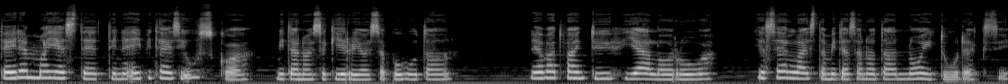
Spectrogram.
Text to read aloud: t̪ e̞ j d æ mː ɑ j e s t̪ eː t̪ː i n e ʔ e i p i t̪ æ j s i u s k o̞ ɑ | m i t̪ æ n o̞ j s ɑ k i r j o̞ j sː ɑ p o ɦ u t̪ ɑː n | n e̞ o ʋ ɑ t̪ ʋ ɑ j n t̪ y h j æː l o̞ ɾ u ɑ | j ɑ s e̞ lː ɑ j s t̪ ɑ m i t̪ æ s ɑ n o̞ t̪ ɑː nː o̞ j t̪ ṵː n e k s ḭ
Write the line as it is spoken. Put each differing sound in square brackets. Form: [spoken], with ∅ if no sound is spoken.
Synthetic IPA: t̪ e̞ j d æ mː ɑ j e s t̪ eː t̪ː i n e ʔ e [j] p i t̪ æ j s i u s k o̞ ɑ | m i t̪ æ n o̞ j [sː] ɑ k i r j o̞ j sː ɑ p [u] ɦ u t̪ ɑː n | n e̞ o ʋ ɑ t̪ ʋ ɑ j n t̪ y h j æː l o̞ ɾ u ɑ | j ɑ s e̞ lː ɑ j s t̪ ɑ m i t̪ æ s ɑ n o̞ t̪ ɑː nː o̞ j t̪ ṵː [d] e k s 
